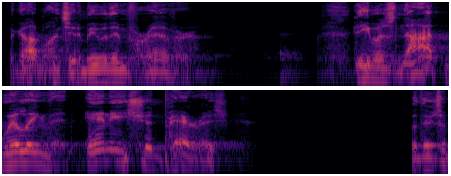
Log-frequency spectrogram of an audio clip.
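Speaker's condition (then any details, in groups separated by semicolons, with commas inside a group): Laryngeal cancer after radiation; still affected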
